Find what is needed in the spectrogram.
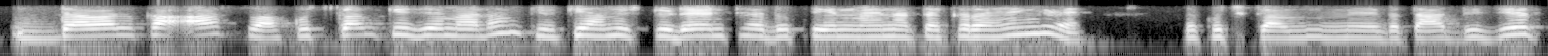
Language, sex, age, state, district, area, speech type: Urdu, female, 30-45, Bihar, Gaya, urban, conversation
